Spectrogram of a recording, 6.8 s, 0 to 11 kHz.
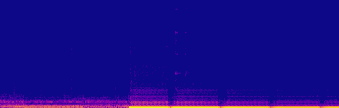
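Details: Used Klipsch R115SW subwoofer: deep low test tone with a harsh buzzy edge pulsing about once a second, only at certain frequencies and with gain past halfway; noise comes from the driver, lessened when upside down or pressed by hand.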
